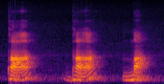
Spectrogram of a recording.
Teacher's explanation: For example, if you close your two lips and then release, then you will get a sound like pa or ba or ma. I repeat, if you close your two lips and release, then you will get sounds like pa, ba, ma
